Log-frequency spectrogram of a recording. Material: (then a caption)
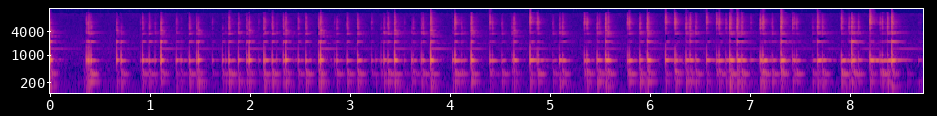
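Glass. Long black nails tap rapidly on the shoulders of a large, hollow, empty clear glass fish bowl, then on its sides from behind. Each quick, light tap gives a short glassy ping with a steady ringing tone near 785 Hz and a bright click on top, fading almost at once. The taps come in a dense, uneven stream throughout.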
